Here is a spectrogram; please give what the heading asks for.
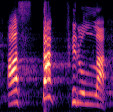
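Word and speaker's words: أستغفر الله: আস্তাগফিরুল্লাহ।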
